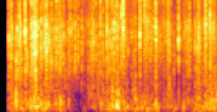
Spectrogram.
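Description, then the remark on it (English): A piece of paper with writing on it crackles and rustles continuously as it is crinkled and unfolded, with dense irregular crunching for about two seconds and no talking. “So I don't know, just listen up and see if you can, you know, this is just for our family, I guess, but just kind of listen up to this and see if you can hear like what I wrote down on this piece of paper.”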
